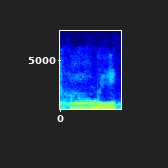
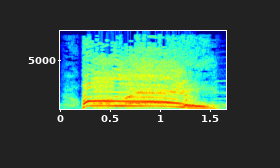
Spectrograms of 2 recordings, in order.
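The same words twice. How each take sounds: First: Tiny, very soft, high voice; feeble little call. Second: Huge high-pitched drawn-out shout; thunderous angel cry. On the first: Shown as a demonstration. Preacher showing how the angels did not sound, feeble and soft. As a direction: barely say it, meek and small. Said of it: "It's not like". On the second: Acted. Angels calling out in the throne room, thunderous shout. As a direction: bellow it as if it shakes the building. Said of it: "it's a little more than that".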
